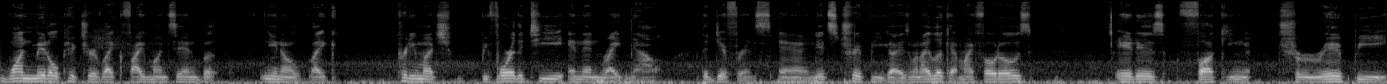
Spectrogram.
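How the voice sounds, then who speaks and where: Long, frequent pauses break up fairly even intonation, with noticeable background noise throughout. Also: man, medium pitch for a man. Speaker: vlogger. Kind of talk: casual vlog. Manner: casual, filler-heavy, halting.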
